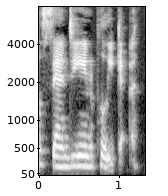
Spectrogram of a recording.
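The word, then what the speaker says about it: Sandin Pellikka: Tell us about the elite prospects award winner Axel Sandine Pelika. Great pronunciation there.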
